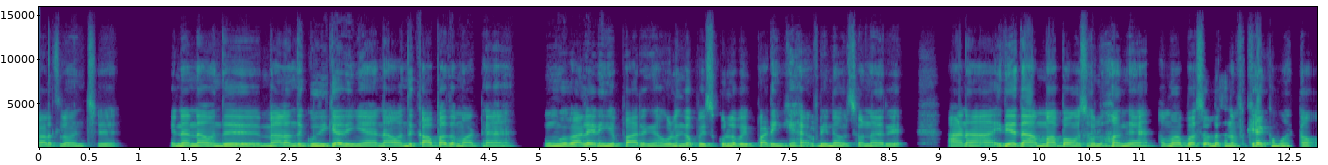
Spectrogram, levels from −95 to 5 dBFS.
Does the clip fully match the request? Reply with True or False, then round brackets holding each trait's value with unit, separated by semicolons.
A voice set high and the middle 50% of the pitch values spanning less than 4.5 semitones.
False (110 Hz; 3.9 semitones)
